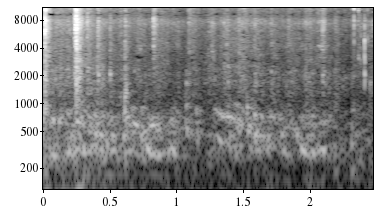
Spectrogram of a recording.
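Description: Homing pigeons coo softly in low, rolling murmurs while feeding, a few overlapping calls close by against quiet background rustle.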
